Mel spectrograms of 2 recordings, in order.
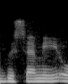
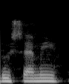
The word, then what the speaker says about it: Buscemi: And speaking, of course, of Steve Buscemi or Buscemi, however you want to pronounce it, he says Buscemi because his dad said Buscemi, but the real actual pronunciation is Buscemi.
